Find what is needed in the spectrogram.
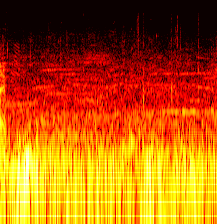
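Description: Outdoor street ambience: a low, steady rumble with a faint, even background noise.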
